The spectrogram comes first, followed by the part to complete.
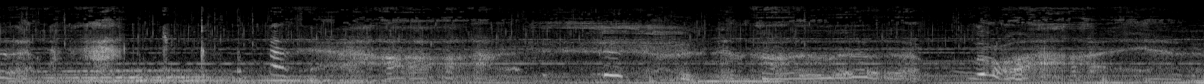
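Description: Horror sound effect of a creature's guttural, pained moaning: wavering, gliding wails over a low droning music bed, with two sharper cries about six and ten seconds in.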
